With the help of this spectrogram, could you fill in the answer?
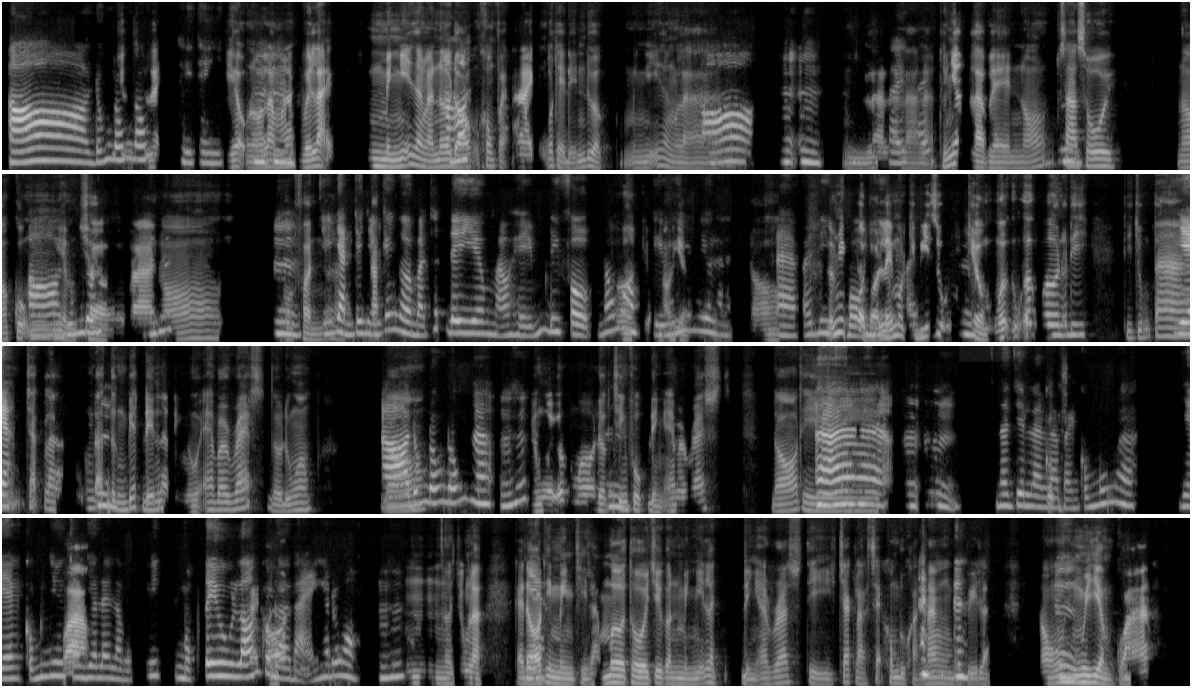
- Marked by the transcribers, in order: distorted speech; other background noise; tapping; laughing while speaking: "Cũng"; chuckle
- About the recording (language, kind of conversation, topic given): Vietnamese, unstructured, Điểm đến trong mơ của bạn là nơi nào?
